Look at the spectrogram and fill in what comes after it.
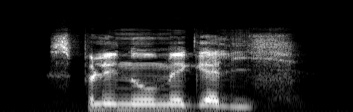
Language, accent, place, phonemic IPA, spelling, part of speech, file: French, France, Lyon, /sple.nɔ.me.ɡa.li/, splénomégalie, noun, LL-Q150 (fra)-splénomégalie.wav
- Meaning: splenomegaly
